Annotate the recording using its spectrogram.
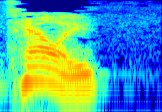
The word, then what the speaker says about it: Talley: The film's remarkable effectiveness is also due to the fact that Silence screenwriter Ted Talley, rhymes with Pally,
